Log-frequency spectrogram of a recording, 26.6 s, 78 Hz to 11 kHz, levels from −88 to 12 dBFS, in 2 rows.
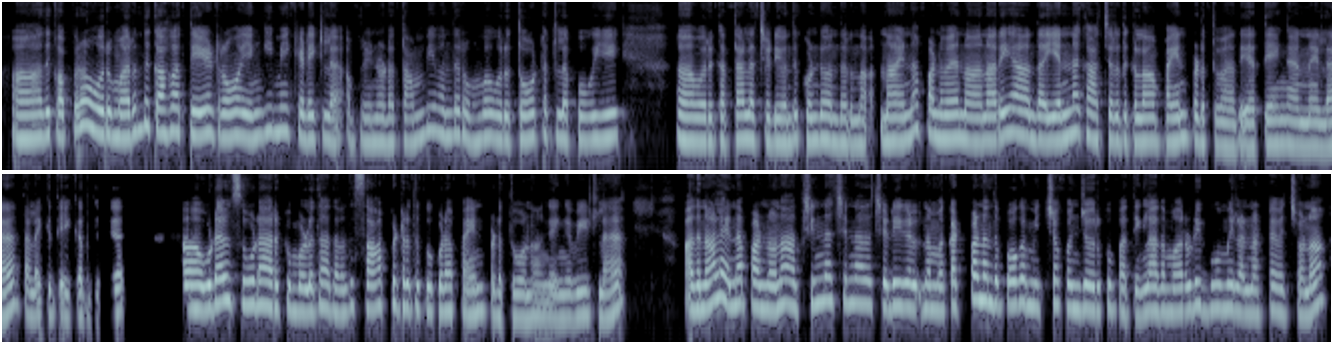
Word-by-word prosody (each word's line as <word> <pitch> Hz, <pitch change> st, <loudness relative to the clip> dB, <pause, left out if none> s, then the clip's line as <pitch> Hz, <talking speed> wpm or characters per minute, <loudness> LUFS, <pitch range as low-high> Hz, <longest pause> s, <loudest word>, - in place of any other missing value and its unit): அ -, -, +3 dB, 0.2 s
அதுக்கப்புறம் 215 Hz, +7 st, +2 dB
ஒரு 220 Hz, -1 st, +4 dB
மருந்துக்காக 240 Hz, +2 st, +2 dB, 0.2 s
தேடுறோம், 215 Hz, -1 st, +3 dB
எங்கேயுமே 240 Hz, +4 st, -1 dB
கிடைக்கல. 195 Hz, -1 st, 0 dB
அப்புறம் 180 Hz, -1 st, -6 dB
என்னோட 180 Hz, 0 st, -1 dB
தம்பி 205 Hz, +8 st, -3 dB
வந்து 215 Hz, +1 st, -1 dB
ரொம்ப 185 Hz, +2 st, -2 dB
ஒரு 190 Hz, -1 st, 0 dB
தோட்டத்தில 205 Hz, 0 st, -1 dB
போயி, 195 Hz, +1 st, +1 dB, 0.7 s
அ -, -, +5 dB, 0.2 s
ஒரு 180 Hz, 0 st, +1 dB
கத்தாழை 195 Hz, +2 st, +1 dB
செடி 180 Hz, -1 st, -1 dB
வந்து 190 Hz, +3 st, -1 dB
கொண்டு 185 Hz, +1 st, +1 dB
வந்திருந்தான். 175 Hz, -2 st, -2 dB, 0.2 s
நான் 185 Hz, 0 st, +2 dB
என்ன 210 Hz, +5 st, -1 dB
பண்ணுவேன், 200 Hz, -1 st, +3 dB
நான் 185 Hz, 0 st, 0 dB
நெறையா 215 Hz, +5 st, +2 dB
அந்த 195 Hz, -1 st, +1 dB, 0.2 s
எண்ண 210 Hz, +4 st, +2 dB
காய்ச்சறதுக்கெல்லாம் 185 Hz, -2 st, -1 dB
பயன்படுத்துவேன். 180 Hz, -4 st, -1 dB
அத 155 Hz, +1 st, 0 dB
தேங்காய் 170 Hz, -1 st, -1 dB
எண்ணெயில, 155 Hz, 0 st, -1 dB, 0.3 s
தலைக்கு 175 Hz, +1 st, -3 dB
தேய்க்கிறதுக்கு. 170 Hz, +3 st, -5 dB, 0.7 s
அ -, -, +6 dB, 0.2 s
உடல் 245 Hz, +4 st, +4 dB
சூடா 235 Hz, 0 st, +3 dB
இருக்கும்பொழுது, 195 Hz, -2 st, 0 dB
அதை 200 Hz, -, -2 dB
வந்து 220 Hz, +4 st, -5 dB
சாப்பிடுறதுக்கு 215 Hz, -1 st, -1 dB
கூட 195 Hz, 0 st, +2 dB
பயன்படுத்துவோம் 170 Hz, -4 st, -2 dB
நாங்க 85 Hz, 0 st, -4 dB
எங்க 160 Hz, 0 st, -2 dB
வீட்ல. 170 Hz, -1 st, -2 dB, 0.8 s
அதனால 215 Hz, +6 st, +4 dB
என்ன 235 Hz, +2 st, +2 dB
பண்ணோம்னா, 210 Hz, +1 st, +3 dB, 0.2 s
சின்ன, 245 Hz, +2 st, 0 dB
சின்ன 250 Hz, -1 st, -2 dB, 0.2 s
செடிகள். 220 Hz, 0 st, +2 dB
நம்ம 205 Hz, -1 st, +1 dB
கட் 225 Hz, 0 st, -2 dB
பண்ணது 270 Hz, -3 st, +5 dB
போக 235 Hz, +2 st, +3 dB
மிச்சம் 230 Hz, +2 st, -4 dB
கொஞ்சம் 210 Hz, 0 st, +2 dB
இருக்கும் 205 Hz, +1 st, -5 dB
பாத்தீங்களா, 185 Hz, +1 st, -1 dB
அத 195 Hz, -, -2 dB
மறுபடியும் 200 Hz, +2 st, -1 dB
பூமியில 210 Hz, -2 st, 0 dB
நட்ட 180 Hz, +3 st, -6 dB
வச்சோம்னா, 180 Hz, +2 st, -1 dB
200 Hz, 150 wpm, -23 LUFS, 185-220 Hz, 0.8 s, அ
